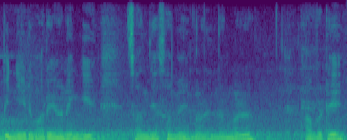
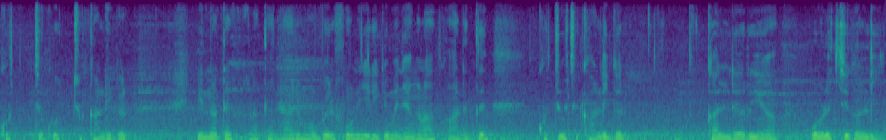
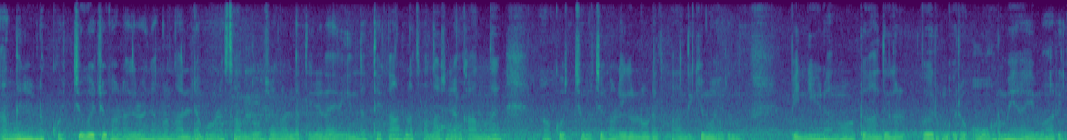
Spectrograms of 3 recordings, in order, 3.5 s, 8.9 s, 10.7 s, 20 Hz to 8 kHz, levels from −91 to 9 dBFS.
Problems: none marked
